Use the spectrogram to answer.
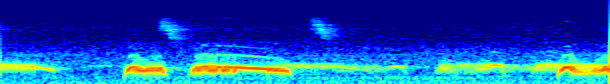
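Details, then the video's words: Spotted dove cooing, recorded for training decoy birds. Low, soft, hollow coos, one short note then a longer drawn-out one, with a quieter murmur between phrases. "Tiếng chim cu gáy mới nhất, dùng luyện chim gáy bổi và mồi hàng ngày"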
